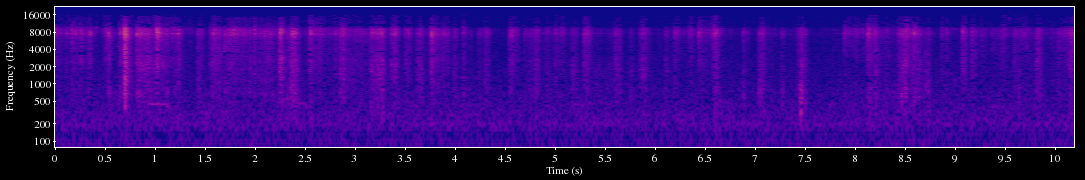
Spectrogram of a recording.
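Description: Scissors cutting colour paper: faint, irregular small snips, several a second, with light paper rustling.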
